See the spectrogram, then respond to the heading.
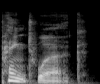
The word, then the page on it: paintwork: British English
